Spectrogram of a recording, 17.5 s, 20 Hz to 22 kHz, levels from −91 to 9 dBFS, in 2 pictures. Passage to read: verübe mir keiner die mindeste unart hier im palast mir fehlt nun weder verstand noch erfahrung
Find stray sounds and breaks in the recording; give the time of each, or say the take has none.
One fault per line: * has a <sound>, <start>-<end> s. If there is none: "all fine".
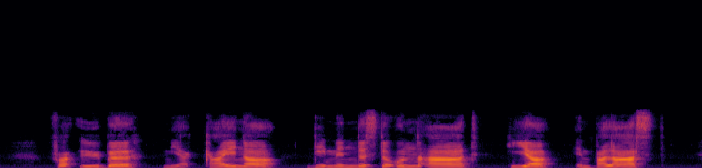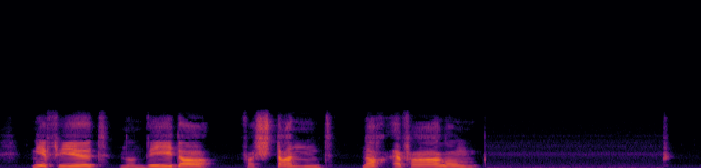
all fine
